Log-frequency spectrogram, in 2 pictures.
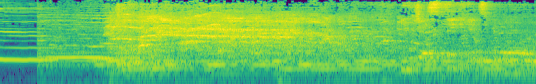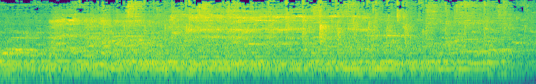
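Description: A loud, drawn-out evil sea witch scream, howling and wavering in pitch for many seconds, with a crowd's noise mixed in underneath.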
